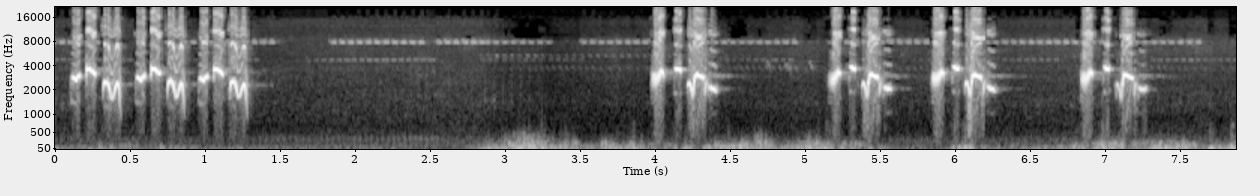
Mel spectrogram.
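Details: Lure call of a sooty-headed bulbul, played to rouse wild bulbuls. A rapid burst of several liquid chirping phrases comes first. After a pause, four more bubbly three-note phrases follow about a second apart, with low background rumble between them.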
